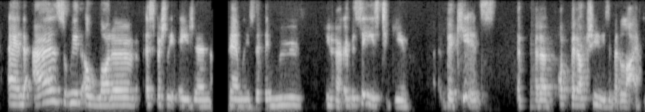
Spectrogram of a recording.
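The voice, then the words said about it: Australian accent. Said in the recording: “you can probably tell from my accent, I am from Australia, from Sydney”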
